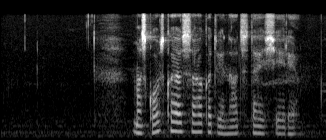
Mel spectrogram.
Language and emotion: Russian, neutral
